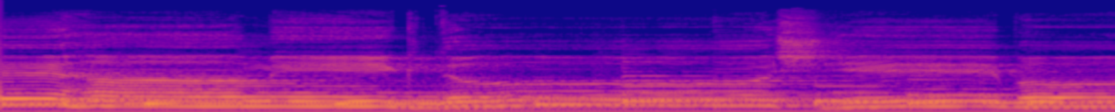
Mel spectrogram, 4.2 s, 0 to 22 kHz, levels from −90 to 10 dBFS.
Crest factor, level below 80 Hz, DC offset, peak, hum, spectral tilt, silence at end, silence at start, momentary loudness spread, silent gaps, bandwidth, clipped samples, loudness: 14 dB; -60 dBFS; 0.5%; -12 dBFS; none; -7 dB/octave; 0 s; 0 s; 5 LU; none; 14.5 kHz; under 0.1%; -26 LUFS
